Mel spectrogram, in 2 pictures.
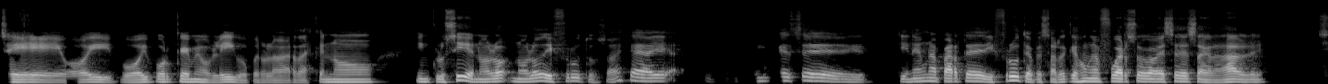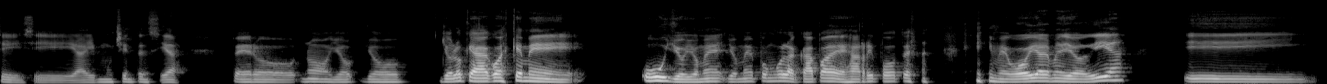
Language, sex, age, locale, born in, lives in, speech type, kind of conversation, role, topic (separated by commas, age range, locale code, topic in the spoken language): Spanish, male, 50-54, es-VE, Venezuela, United States, conversation, unstructured, none, ¿Cómo te aseguras de dormir lo suficiente cada noche?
